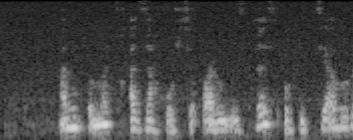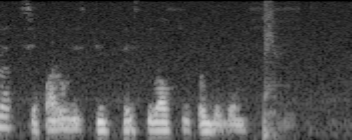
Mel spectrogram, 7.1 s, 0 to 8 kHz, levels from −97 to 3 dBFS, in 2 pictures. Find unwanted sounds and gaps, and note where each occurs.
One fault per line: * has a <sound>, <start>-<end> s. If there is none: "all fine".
* has a thud, 6.2-6.5 s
